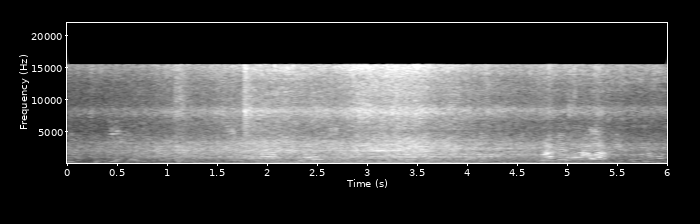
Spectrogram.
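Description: A car drives past close by, its engine and tyre noise swelling to a peak about three seconds in and then fading, with bits of people talking near the end.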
